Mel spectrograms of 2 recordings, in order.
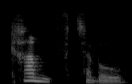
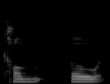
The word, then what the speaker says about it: comfortable: We don't say comable or comfortable but comfortable. Okay? Comable. We don't pronounce the O um nor the R. We don't pronounce this. We pronounce the rest. and in three syllables.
